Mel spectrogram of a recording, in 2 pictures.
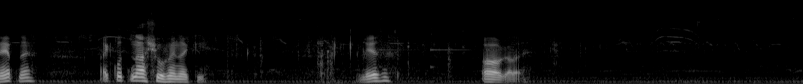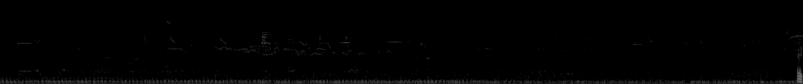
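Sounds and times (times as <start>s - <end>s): songbirds singing faintly: 0.0s - 16.0s
low steady hum: 2.0s - 16.0s.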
